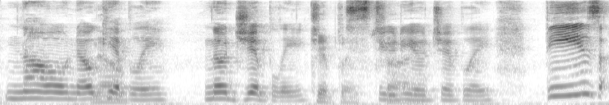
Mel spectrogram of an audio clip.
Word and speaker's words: Ghibli: What about studio, is it Ghibli? I always mispronounce the name. No, Ghibli.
